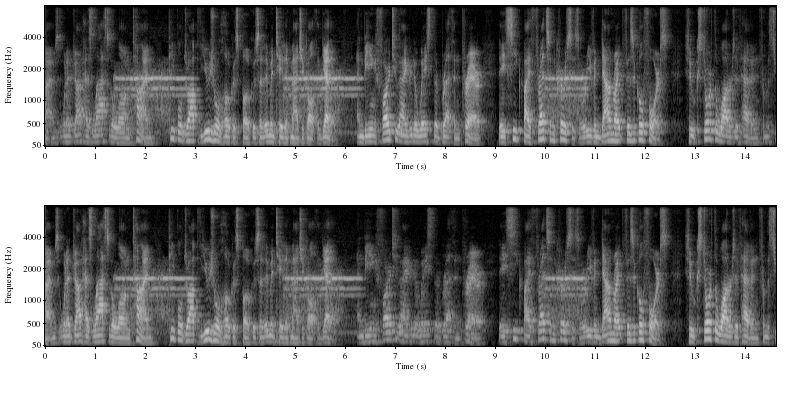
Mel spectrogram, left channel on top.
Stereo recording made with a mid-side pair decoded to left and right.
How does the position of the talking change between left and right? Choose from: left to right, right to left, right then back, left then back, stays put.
left then back.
